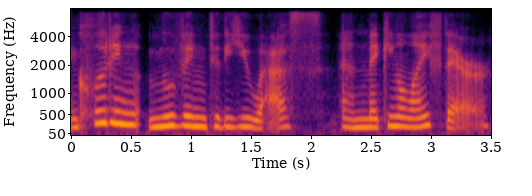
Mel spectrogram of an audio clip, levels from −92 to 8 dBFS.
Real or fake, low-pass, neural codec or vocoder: fake; 7.2 kHz; codec, 16 kHz in and 24 kHz out, 0.6 kbps, FocalCodec, streaming, 4096 codes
